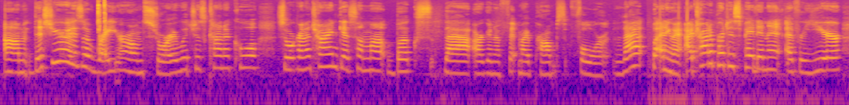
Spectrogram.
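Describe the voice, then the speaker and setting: Casual rambly young woman, high voice, book channel host talking to camera. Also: moderate pace, hardly any pauses, pushed and bright, a little hiss or hum. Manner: chatty, rambling, lots of fillers.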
